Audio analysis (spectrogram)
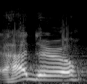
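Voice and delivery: high, loud imitated hello; perky phone hello, acted out; mock cheery greeting. Staff greet him on the call.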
